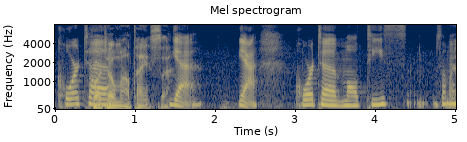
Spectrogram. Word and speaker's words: Corto Maltese: place is called, like Corto Maltese. Yeah, Corto Maltese, something like that. It's spelled like Maltese Falcon, but it's pronounced 4 different ways in the movie.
